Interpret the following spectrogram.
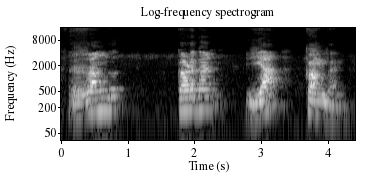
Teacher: अंग का जो उच्चारण होता है ना वो किससे होता है नाक से होता है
